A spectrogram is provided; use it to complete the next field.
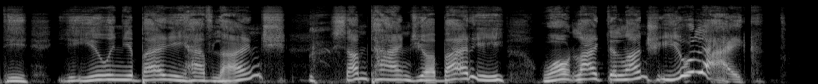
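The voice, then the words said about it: Imitates another person's voice. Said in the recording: “doing an Adam Sandler voice”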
